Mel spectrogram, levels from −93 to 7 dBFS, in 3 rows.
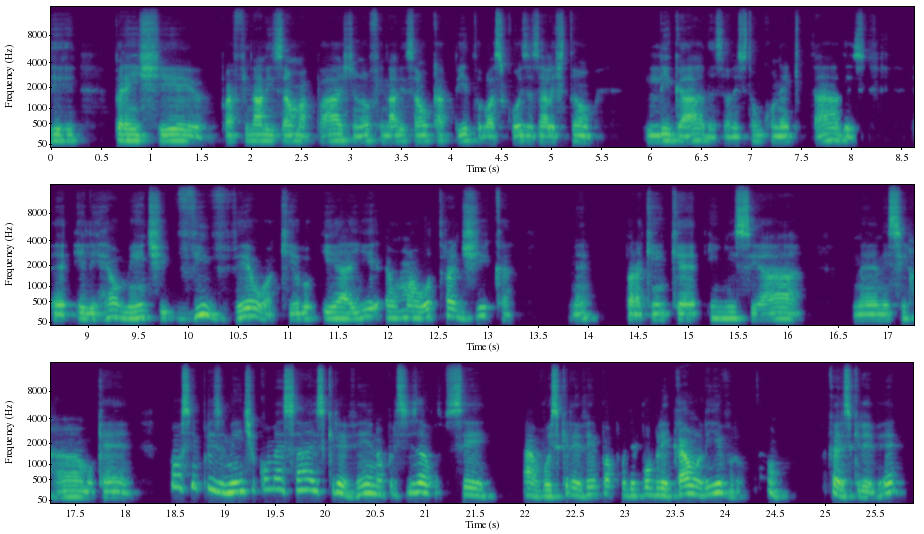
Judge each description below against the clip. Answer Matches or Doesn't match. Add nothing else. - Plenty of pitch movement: Matches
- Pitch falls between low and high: Doesn't match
